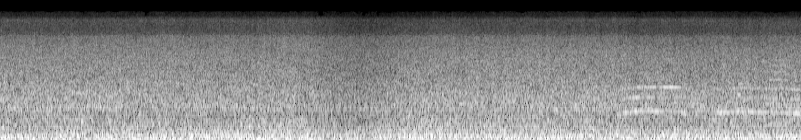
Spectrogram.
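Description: Waterfall in full monsoon flow: a loud, steady rush of heavily falling water.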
